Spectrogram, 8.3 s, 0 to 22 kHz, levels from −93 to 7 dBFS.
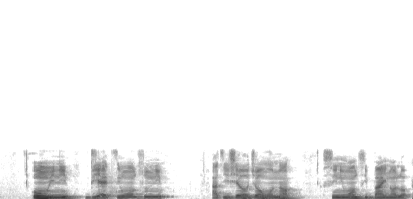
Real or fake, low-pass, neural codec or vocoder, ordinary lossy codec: real; 5.4 kHz; none; none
